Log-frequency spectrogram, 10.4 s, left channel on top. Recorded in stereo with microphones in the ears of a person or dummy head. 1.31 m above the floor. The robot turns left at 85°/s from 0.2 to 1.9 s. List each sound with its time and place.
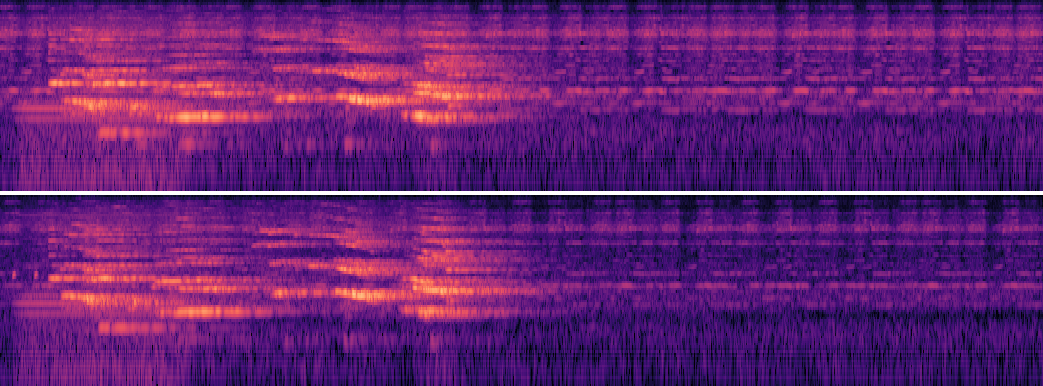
0.5 s a violin: 10° left, 2 m; by 4.6 s 110° right, 2 m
